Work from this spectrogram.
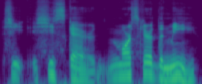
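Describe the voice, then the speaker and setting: A man voicing a small, worried pegasus colt, a shy young boy in a fan fiction reading, halting and timid. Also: medium pitch, expressive, a bit bright, dry recording, clean studio sound. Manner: halting, timid, repeating words. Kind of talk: fan fiction audiobook character voice.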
